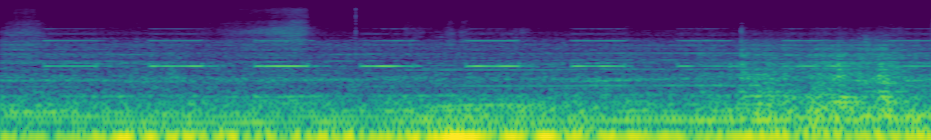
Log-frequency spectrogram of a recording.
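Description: A heavy loader's diesel engine rumbles steadily.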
